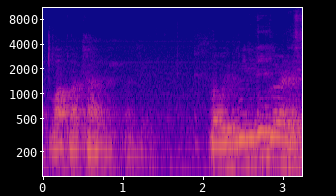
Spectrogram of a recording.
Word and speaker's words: Wapakoneta: Wapakoneta. Did I say it right? No, Wapakoneta.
